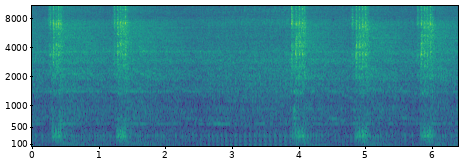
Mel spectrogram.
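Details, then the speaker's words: Two-stroke NSR-type motorcycle after overhaul and carburetor swap (old carb hard to tune, stalling, sluggish): crisp idle with five quick blips rising and falling cleanly without bogging; throttle response sharper than before, bike now fine. "So respon dia lagi mengancam daripada yang tadi tu."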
